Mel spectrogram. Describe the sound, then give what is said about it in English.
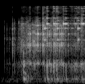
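Jelly beans poured into a candy bowl make a rapid, bright clatter of many small clicks and ticks that builds and lasts under a second. “That's the sound of Buck's jelly beans being poured into a candy bowl.”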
